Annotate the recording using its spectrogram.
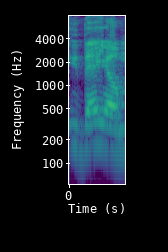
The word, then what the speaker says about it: Ubeo: Uh, Ubio, Ubeo, ehm, eh, Ubeo mag je gewoon in het Nederlands uitspreken. Uh, Surf wat ehm, oorspronkelijk ook vanuit een Engelse organisatie is ontstaan.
